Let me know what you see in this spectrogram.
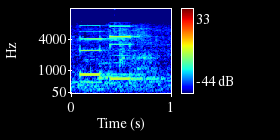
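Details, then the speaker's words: Hamilton C2 ICU ventilator under repair, "technical state failure" error after ESM module replacement, ventilation won't start: two short steady electronic alarm tones with faint room noise: ventilator alarm beep. "अब जब replace किया तो अभी ये technical state, अभी ये error दे रहा है, यानी कि ये जो स्टार्ट वेंटिलेशन है ये एक्टिव नहीं हो रहा।"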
